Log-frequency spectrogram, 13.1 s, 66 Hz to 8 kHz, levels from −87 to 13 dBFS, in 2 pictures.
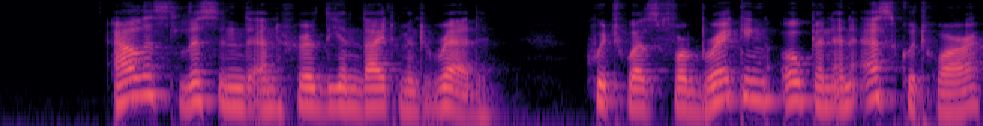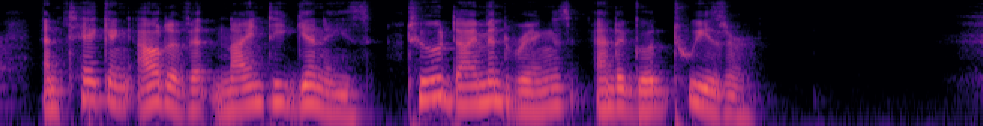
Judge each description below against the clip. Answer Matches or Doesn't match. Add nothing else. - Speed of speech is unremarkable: Doesn't match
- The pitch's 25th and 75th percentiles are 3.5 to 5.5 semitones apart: Matches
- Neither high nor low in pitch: Matches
